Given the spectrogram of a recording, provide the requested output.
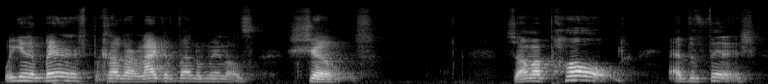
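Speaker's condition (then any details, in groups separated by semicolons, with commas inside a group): Cerebral palsy; power wheelchair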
